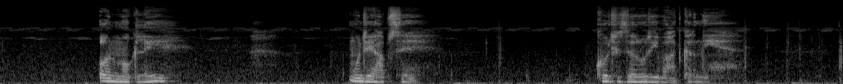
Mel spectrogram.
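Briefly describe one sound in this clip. A man speaks in short, low phrases close by.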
